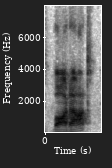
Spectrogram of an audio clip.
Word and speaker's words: Baudot: I learned the pronunciation is Baudot. – I always thought it was French. – It is, but I think just by convention, at least Americans, I talked with C. Grover, who's done a lot of stuff in RTTY and radio things, and he said, yeah, it happens to be pronounced Baudot.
